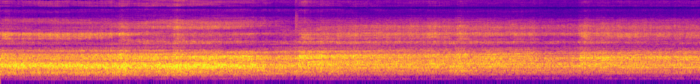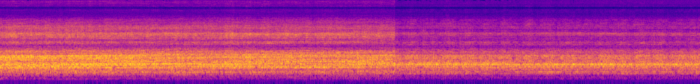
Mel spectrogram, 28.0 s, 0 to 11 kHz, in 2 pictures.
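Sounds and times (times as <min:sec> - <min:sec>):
model train running on track: 0:00.0 - 0:28.0.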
